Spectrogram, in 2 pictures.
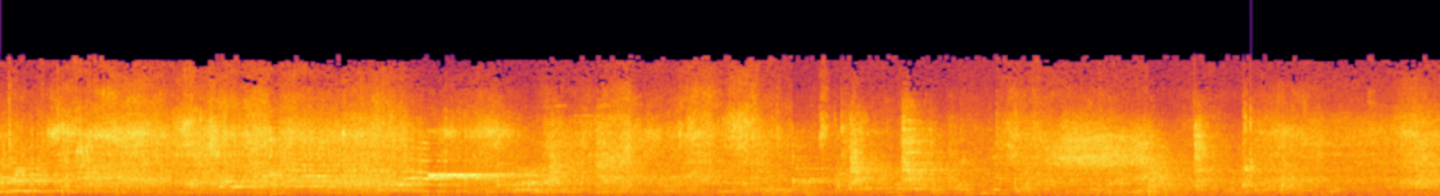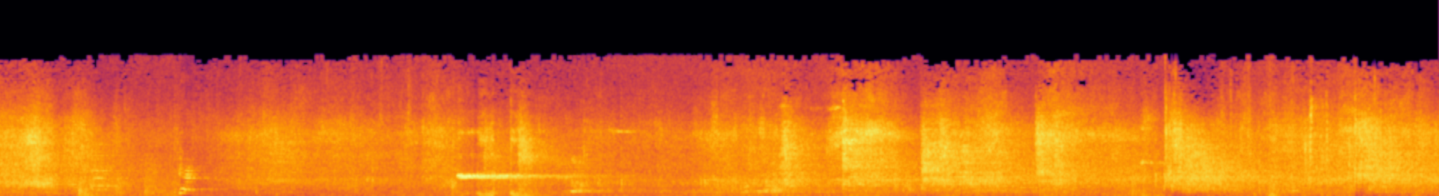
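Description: Skates scrape and hiss on ice in a large echoing rink.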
